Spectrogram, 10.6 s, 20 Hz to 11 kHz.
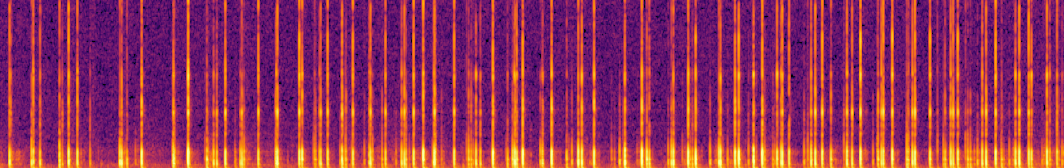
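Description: Long red nails tap and scratch the smooth back of a small, solid wooden hairbrush. A rapid, uneven run of about 65 short, dry clicks comes through with almost no ring, separated by faint scratching. The sound is quiet and centered in the midrange.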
